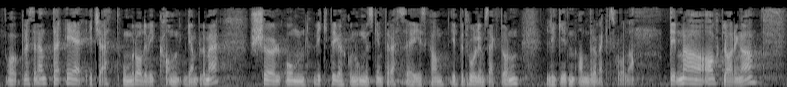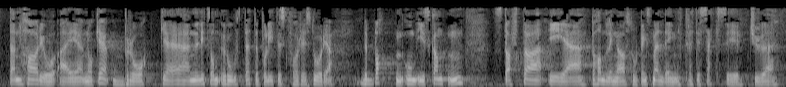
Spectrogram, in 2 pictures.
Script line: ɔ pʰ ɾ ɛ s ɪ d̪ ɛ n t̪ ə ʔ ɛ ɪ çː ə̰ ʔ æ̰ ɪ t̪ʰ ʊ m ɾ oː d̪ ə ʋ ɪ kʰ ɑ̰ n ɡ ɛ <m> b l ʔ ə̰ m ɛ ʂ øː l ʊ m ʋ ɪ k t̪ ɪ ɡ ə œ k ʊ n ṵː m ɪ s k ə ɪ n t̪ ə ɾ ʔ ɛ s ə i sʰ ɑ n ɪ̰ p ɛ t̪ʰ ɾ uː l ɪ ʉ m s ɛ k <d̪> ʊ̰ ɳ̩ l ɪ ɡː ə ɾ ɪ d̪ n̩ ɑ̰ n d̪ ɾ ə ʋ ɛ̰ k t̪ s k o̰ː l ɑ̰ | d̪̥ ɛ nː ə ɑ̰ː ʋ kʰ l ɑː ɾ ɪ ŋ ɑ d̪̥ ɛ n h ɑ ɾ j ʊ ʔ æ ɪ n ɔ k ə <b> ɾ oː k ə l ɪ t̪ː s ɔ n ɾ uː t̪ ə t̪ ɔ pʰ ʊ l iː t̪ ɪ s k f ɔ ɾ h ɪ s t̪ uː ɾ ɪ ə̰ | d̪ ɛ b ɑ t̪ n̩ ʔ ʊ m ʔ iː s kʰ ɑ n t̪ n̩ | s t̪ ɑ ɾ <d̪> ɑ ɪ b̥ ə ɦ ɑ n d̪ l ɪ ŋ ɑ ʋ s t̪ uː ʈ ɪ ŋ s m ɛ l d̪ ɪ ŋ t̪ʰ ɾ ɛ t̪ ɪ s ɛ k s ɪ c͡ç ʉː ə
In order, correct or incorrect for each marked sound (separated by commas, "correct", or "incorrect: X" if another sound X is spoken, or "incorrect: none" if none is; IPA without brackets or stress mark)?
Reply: correct, incorrect: t̪, correct, incorrect: t̪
